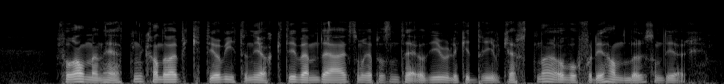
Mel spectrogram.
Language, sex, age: Norwegian, male, 18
